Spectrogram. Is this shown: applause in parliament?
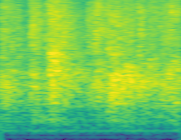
yes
